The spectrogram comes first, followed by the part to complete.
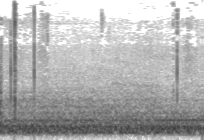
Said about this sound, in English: Damn, cop just drove by.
